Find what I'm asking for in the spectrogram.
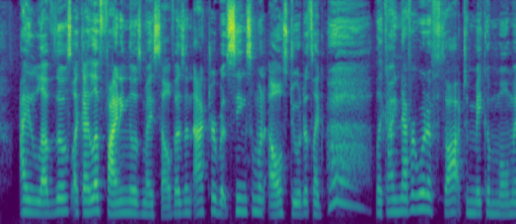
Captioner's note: gasp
